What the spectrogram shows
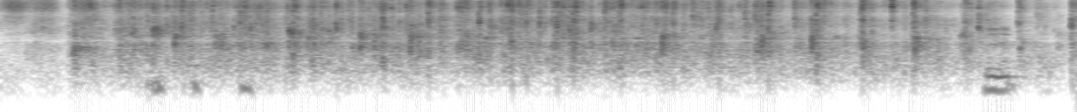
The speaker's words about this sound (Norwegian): Gi han en stor applaus.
